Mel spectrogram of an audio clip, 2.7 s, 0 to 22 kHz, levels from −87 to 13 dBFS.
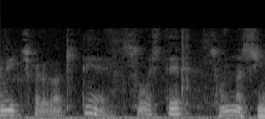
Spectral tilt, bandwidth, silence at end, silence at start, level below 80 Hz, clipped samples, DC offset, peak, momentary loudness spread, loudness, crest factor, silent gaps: -7 dB/octave; 8.2 kHz; 0 s; 0 s; -42 dBFS; under 0.1%; under 0.1%; -16 dBFS; 7 LU; -34 LUFS; 16 dB; none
